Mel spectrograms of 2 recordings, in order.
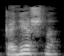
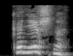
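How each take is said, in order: First: Said in the usual way. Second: «Конечно» pitched much higher, falling; first «Конечно» jumps high then drops; eager agreement. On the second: A narrator's reading. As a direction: agree at once, keen. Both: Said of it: "сразу согласился Джиги".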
